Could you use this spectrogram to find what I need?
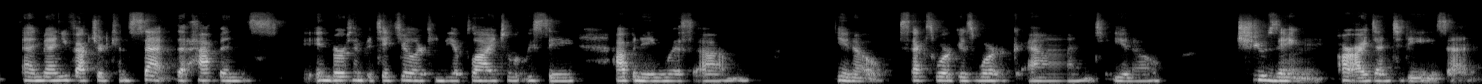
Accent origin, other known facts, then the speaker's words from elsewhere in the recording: New York City, New York, United States; I'm from New York City and, you know, grew up in a kind of a neoliberal, predominantly secular bubble.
